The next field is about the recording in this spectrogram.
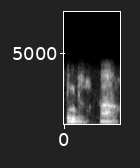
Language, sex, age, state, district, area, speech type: Assamese, male, 18-30, Assam, Goalpara, urban, conversation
